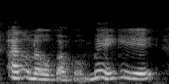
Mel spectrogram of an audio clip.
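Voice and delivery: ordinary delivery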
